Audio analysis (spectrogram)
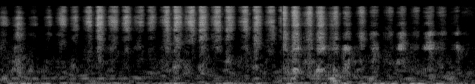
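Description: A wooden colored pencil shades the face area of a thin paper coloring sheet lying flat on a table, scratching in quick back-and-forth strokes. The dry, bright, papery rasp comes in a fairly steady run of about two dozen short swipes, each stopping dead with no ring.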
